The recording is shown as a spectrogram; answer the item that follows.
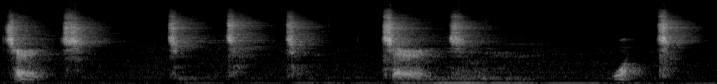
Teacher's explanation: they start from a stop and then they turn into fricatives. That means like and then there's a release with kind of hissing. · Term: africates, affricates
